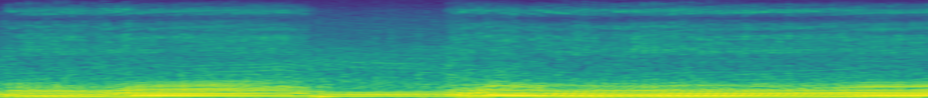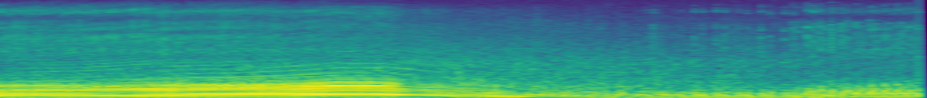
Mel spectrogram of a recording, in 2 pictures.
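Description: Autobello Piccolina small car engine in a driving game, starved of oil and overheating, revving loudly and continuously with rising and falling pitch, a brief dip near the start and easing off toward the end.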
